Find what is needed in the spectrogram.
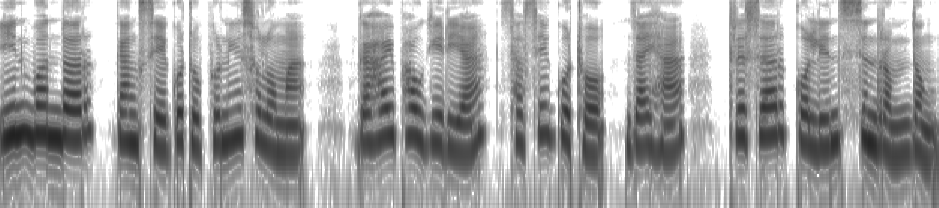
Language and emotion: Bodo, neutral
